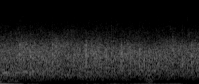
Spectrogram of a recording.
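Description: A steady burst of audience applause for Jesus, many hands clapping densely and evenly for about two seconds with no talking over it.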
